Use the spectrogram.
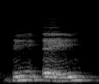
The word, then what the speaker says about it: ballot: Okay, your pronunciation may be correct, but the word is pronounced as ballot. Ballot. You see it? Ballot. Okay, so here A, letter A, shows realization for the short A sound.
